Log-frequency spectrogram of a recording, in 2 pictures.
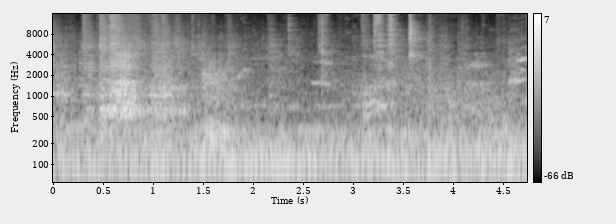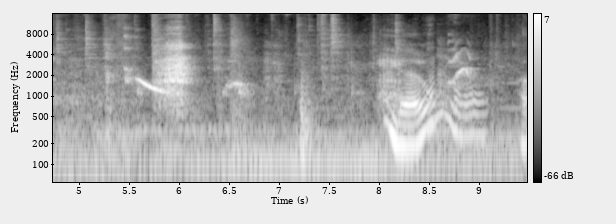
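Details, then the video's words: Umbrella cockatoo at a pet store, which habitually greets visitors, speaks in a nasal, wavering voice, giving a few short mimicked words such as "hello" and a sliding screechy phrase near the end, over steady background music. "Talking Parrots"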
